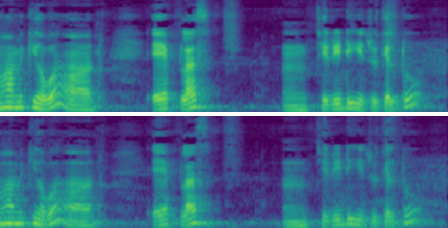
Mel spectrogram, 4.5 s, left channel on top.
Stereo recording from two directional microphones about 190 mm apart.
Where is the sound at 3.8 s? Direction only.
20° left (ahead or behind).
